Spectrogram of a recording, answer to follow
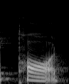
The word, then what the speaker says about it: thought: यहाँ पर स्पेलिंग है THOUGHT, इसको आप पढ़ेंगे थॉट। क्या पढ़ेंगे? थॉट।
